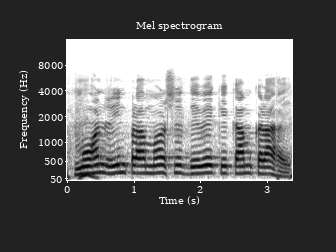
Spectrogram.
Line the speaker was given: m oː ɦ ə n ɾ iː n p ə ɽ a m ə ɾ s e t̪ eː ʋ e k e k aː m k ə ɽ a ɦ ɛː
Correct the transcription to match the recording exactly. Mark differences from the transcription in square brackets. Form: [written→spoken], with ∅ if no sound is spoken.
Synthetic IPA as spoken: m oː ɦ ə n ɾ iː n p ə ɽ a m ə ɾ s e [t̪→d̪] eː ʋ e k e k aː m k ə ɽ a ɦ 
